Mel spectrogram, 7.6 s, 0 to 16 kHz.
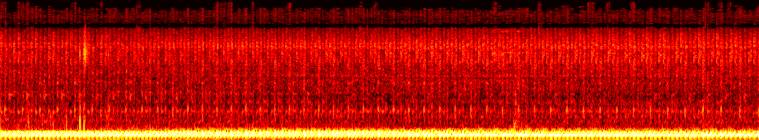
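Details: Mazda 626 first start after cylinder head reassembly, rest of exhaust not connected, oil overfilled: steady low drone with uneven, slightly hunting pulse and vibration. Owner suspects O2 sensor misreading the open exhaust, possibly old gas or bad EGR. Rough idle.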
